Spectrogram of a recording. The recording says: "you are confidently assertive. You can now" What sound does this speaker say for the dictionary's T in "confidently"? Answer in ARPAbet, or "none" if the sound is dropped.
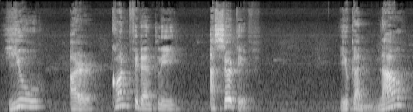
T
